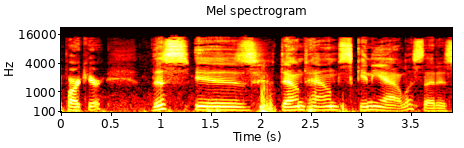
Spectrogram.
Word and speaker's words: Skaneateles: there's a lovely park here this is downtown skinny Atlas that is spelled s k a n a t l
